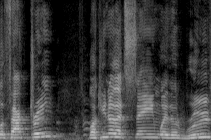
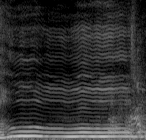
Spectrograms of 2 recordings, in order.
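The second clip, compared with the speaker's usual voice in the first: ladies' ooh; 5 semitones higher than usual. Retold or imitated. Comic imitates ladies at the pieces, high cooing ooh. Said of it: "Like, the ladies go".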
